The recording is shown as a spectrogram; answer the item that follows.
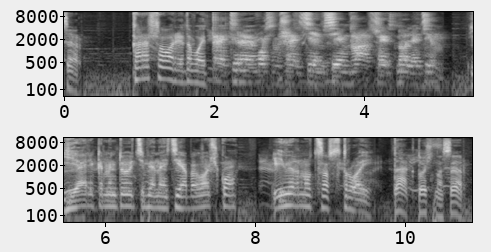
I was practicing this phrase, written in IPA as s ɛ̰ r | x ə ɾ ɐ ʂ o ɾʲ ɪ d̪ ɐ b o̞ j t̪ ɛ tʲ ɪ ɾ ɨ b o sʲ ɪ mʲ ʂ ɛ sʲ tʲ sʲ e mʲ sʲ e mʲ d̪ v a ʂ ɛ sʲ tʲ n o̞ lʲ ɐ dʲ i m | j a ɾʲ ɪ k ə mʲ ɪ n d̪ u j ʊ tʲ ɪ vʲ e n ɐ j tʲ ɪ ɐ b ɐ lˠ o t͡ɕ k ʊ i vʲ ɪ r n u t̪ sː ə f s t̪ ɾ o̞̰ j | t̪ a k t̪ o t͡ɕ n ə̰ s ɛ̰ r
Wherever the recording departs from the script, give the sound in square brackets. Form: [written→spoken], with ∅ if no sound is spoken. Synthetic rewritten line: s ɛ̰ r | x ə ɾ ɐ ʂ o ɾʲ ɪ d̪ ɐ [b→v] o̞ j t̪ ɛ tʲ ɪ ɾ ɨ [b→v] o sʲ ɪ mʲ ʂ ɛ sʲ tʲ sʲ e mʲ sʲ e mʲ d̪ v a ʂ ɛ sʲ tʲ n o̞ lʲ ɐ dʲ i [m→n] | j a ɾʲ ɪ k ə mʲ ɪ n d̪ u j ʊ tʲ ɪ [vʲ→bʲ] e n ɐ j tʲ [ɪ→i] ɐ b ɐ lˠ o t͡ɕ k ʊ i vʲ ɪ r n u t̪ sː ə f s t̪ ɾ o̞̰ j | t̪ a k t̪ o t͡ɕ n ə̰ s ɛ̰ r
